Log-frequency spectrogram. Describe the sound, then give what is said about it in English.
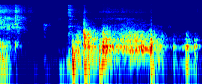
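Kitchen clatter as a cutting board is taken out while cooking burgers: a few hard knocks followed by a longer rattling scrape against cupboard and dishes. “So get out my cutting board.”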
